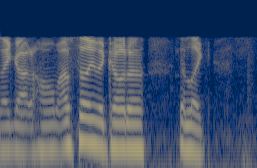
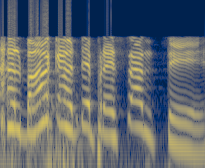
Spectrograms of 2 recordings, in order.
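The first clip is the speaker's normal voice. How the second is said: lucha libre announcer; 7 semitones higher, 19 dB louder, slower than usual. Pretend. Mock wrestling match introduction.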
